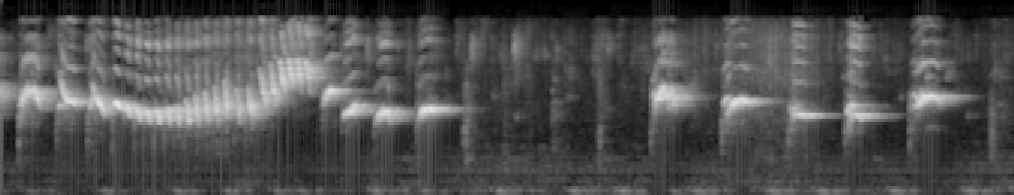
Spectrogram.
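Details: Early pairing of greater green leafbirds: a rising, buzzy warbled phrase that climbs steadily, followed by a string of short, clear whistled notes spaced about half a second to a second apart.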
